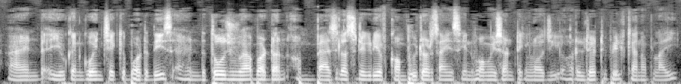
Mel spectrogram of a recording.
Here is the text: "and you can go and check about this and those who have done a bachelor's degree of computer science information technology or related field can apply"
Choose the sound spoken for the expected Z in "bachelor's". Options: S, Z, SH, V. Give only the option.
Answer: S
